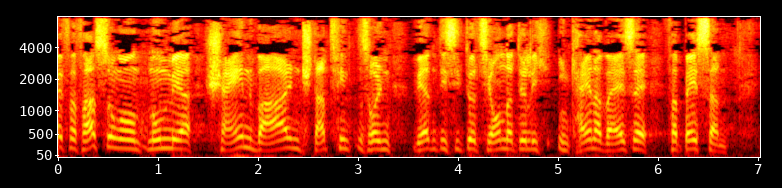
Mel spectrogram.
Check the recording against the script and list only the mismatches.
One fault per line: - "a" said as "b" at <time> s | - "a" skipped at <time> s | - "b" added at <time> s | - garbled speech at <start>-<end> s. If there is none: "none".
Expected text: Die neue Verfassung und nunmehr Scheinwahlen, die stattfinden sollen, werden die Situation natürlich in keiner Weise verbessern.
- "die" skipped at 2.4 s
